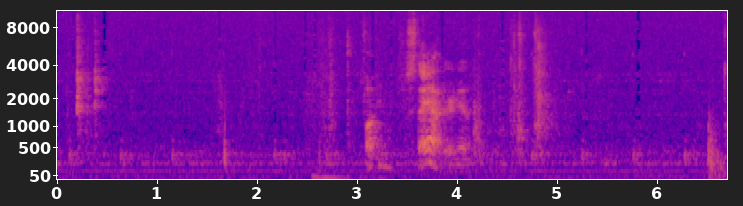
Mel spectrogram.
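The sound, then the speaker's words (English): A door being opened: a few soft clunks and a brief rattle midway through, quiet against a steady low background hum. “I thought Axel was at the door.”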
